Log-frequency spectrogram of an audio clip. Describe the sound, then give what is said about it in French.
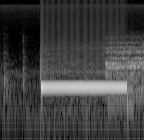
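A single long, steady telephone ringing tone on a line calling a public phone booth, a clear mid-pitched beep lasting about a second, with faint line noise before and after it. “Nous allons dans cette ville composer le numéro de cette cabine.”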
